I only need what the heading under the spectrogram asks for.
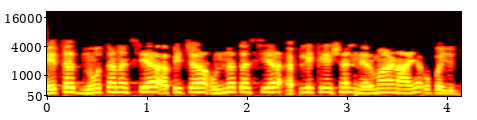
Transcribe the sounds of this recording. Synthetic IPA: eːt̪ɐd̪nuːt̪ɐnɐsjɐɐpit͡ʃɐunːɐt̪ɐsjɐʔɛplikeːʃɐnːiɾmaːɳaːjɐʔupɐjud̪ʱ

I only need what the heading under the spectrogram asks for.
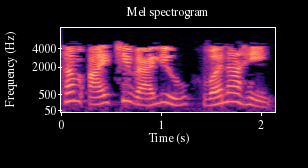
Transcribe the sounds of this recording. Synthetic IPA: t̪ʰəmajt͡ɕiːʋæljuːʋənaɦe

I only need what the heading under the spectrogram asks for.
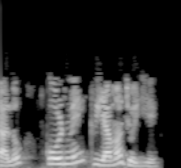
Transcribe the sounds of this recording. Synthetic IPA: alo | koɽnekɾijamãd͡ʒoie

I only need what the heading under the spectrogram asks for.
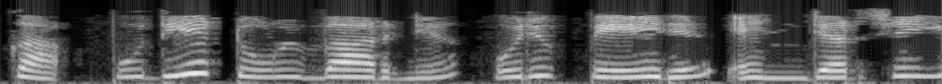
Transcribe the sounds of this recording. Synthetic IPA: kːɐpuðijɐʈuːɭbaːrinɨo̞ɾupe̞ːɾɨʔe̞ndɐrt͡ɕejː

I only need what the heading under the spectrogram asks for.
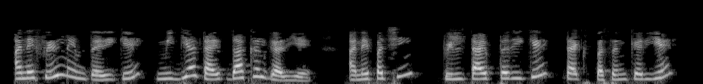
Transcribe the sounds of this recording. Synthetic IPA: ənefɪlnemt̪əɾiːkemiːɖijaʈaip̚d̪akʰəlkəɾije | ənepət͡ʃʰi | fɪlʈaip̚t̪əɾiːkeʈɛkspəsə̃nd̪̚kəɾije

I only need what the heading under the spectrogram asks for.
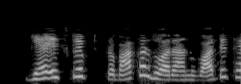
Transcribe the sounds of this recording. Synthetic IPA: jɛɦɪskɾɪp̚ʈpɾɐbʱaːkəɾd̪waːɾaɐnʊʋaːd̪ɪt̪ɦɛ

